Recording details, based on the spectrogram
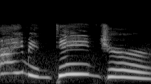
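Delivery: very high, loud squeak, pitch way up. Reading game text aloud, then doing a Ralphie impression. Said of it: "my best Ralphie impression".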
